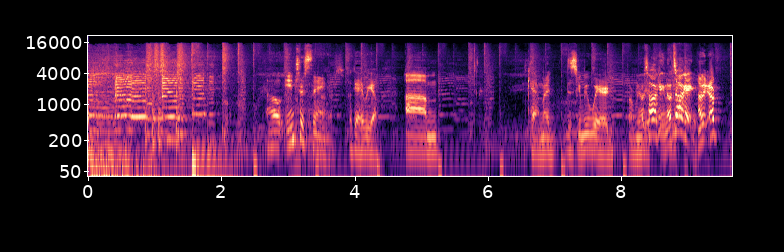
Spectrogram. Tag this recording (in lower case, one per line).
speech
music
